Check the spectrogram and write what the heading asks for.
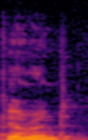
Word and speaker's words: Gurund: Gurund, have I said that right? – Yeah. – Gurund.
